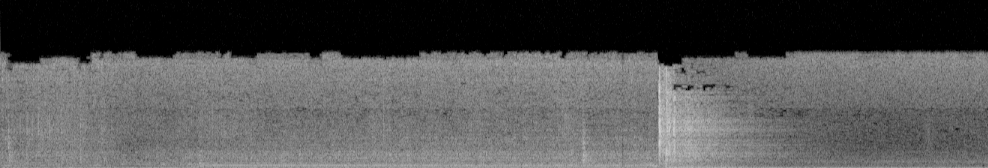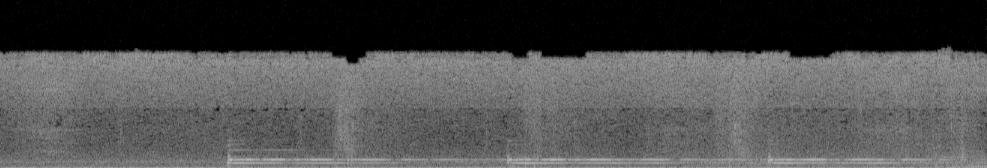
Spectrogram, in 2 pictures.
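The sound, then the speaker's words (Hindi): A door swings shut with one solid thud partway through, over a steady low engine-like rumble. Soft steady tones hum before it, and a repeating two-note beep follows. “दरवाजा बंद कर दें।”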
